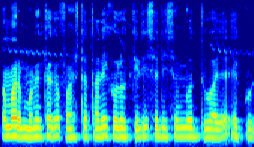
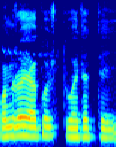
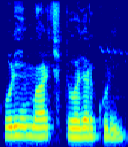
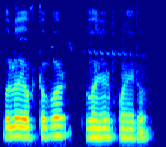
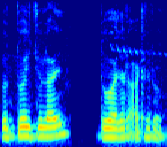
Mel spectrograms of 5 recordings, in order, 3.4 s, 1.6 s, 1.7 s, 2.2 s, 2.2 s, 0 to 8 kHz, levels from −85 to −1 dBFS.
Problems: constant background noise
